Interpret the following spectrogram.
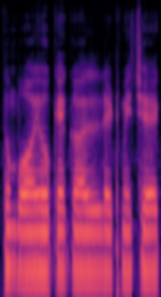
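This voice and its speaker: A man's voice: mid-range voice, completely flat delivery, slow, a little mellow, clear, resonant tone, no echo, close to an everyday voice. Brief: talkative teen boy, naive and polite, read by a man, level tone. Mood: chatty. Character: cheerful talkative teenage boy.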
